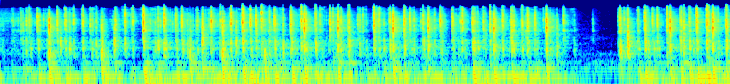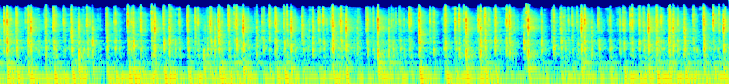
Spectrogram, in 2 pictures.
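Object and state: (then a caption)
Plastic mechanical keyboard. Fingertips of both hands type on a compact white mechanical keyboard with plastic keycaps and a few green keys, resting on a cork-like mat beside a potted plant. A steady stream of quick, crisp plastic clacks with a deep, thocky low end fills the clip, stopping briefly around the six-second mark before the typing resumes at the same brisk pace.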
